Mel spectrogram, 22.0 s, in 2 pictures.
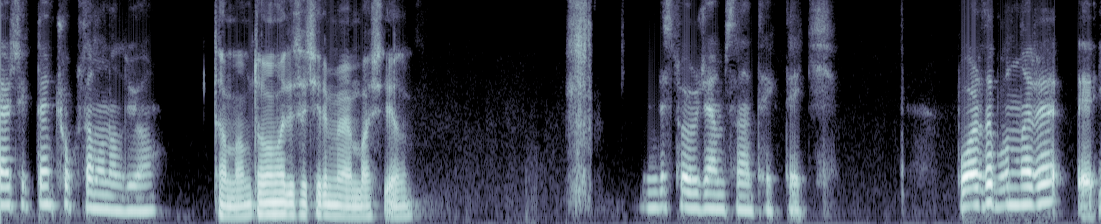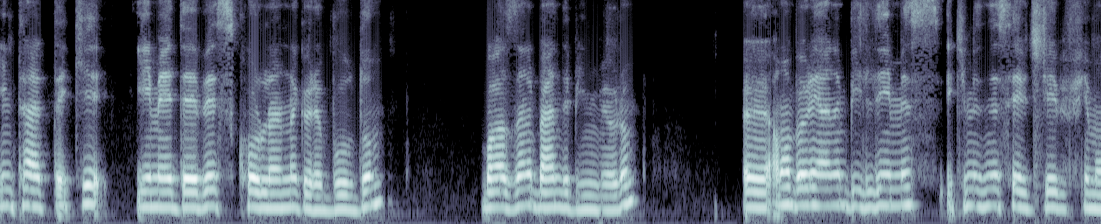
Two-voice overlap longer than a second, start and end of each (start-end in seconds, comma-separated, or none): none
